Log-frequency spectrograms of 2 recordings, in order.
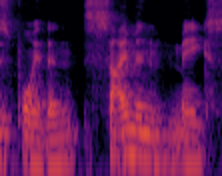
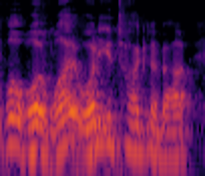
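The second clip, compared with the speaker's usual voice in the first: flustered outburst, higher and louder; mock freak-out; 5 semitones higher, 7 dB louder than usual. Simon answering a remark he misunderstood, freaking out. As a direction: act out a startled, rattled reaction. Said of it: "Simon kind of freaks out".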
